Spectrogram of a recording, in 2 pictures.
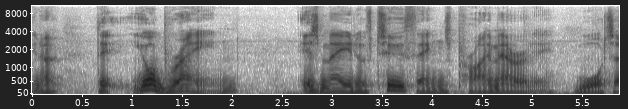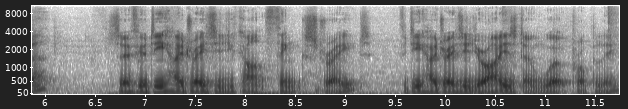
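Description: With an English accent, a man speaks at a very deep, low pitch. His intonation is lively and his voice carries vocal fry. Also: fairly slow pace. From England. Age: 60s. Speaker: health educator. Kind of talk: talk to live audience. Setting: room with live audience. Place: hall. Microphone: lapel.

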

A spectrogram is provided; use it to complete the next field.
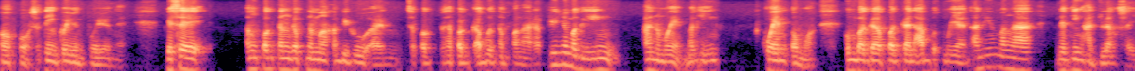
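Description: A man with a plain, everyday voice speaks at a moderate pace and medium pitch, with ordinary pitch variation and big swings in loudness. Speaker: singer. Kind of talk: interview.

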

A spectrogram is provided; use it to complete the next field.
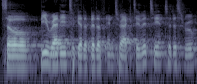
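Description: Audible room echo surrounds a man speaking at a moderate pace. His medium-pitched voice has monotone, flat intonation. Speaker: event host. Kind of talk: event announcements. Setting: stage with audience. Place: hall.

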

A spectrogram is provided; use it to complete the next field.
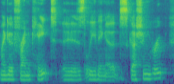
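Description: Calm and soothing, a man speaks fairly slowly in a monotone, flat intonation. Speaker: church video host. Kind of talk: guided breath prayer, led slowly with spoken prayers and breaths. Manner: calm, slow, soothing, gentle pacing; halting with frequent fillers in teaching. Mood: calm, gentle, contemplative. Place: home room. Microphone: phone near.

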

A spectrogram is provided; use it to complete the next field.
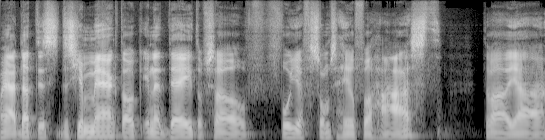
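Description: A man's fairly low-pitched voice, a normal speaking voice, with fairly even intonation over a quiet background. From Amsterdam, Jordaan; Netherlands. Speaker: DJ and content creator; DJ, content creator. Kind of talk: casual chat. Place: studio. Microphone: studio mic.

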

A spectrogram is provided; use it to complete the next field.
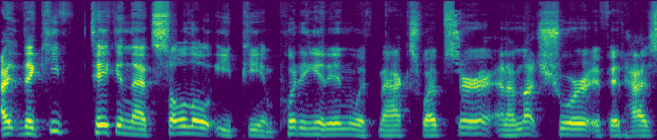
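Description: A man with a plain, everyday voice, fairly high in pitch, speaks at a fairly quick pace in a dry, close sound with no echo. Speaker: podcast host. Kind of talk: casual chat. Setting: video call.

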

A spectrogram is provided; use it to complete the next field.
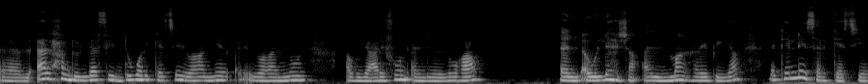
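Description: A woman speaks in a dark, mellow, somewhat breathy tone, with a fairly low pitch and ordinary pitch variation. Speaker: crafts tutorial creator. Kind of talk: tutorial. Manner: halting, many fillers and restarts.

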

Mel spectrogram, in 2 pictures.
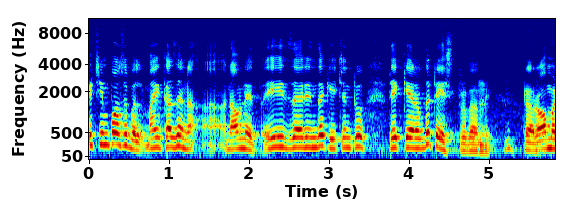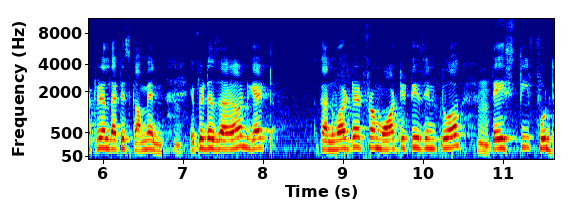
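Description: His pitch sits high. The man talks at a fairly quick pace. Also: ordinary pitch variation. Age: 40s. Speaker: entrepreneur. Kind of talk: interview. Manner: hesitant, many fillers. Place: home room.

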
